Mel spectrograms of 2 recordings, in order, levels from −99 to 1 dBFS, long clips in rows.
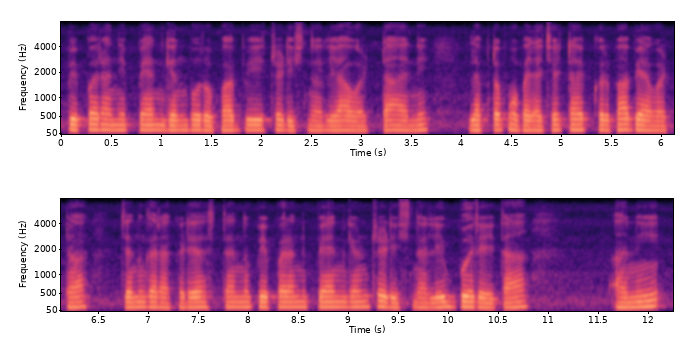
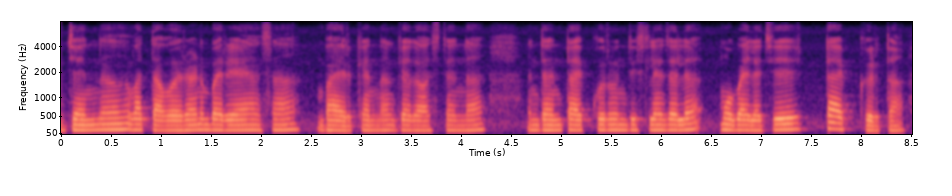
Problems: none marked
